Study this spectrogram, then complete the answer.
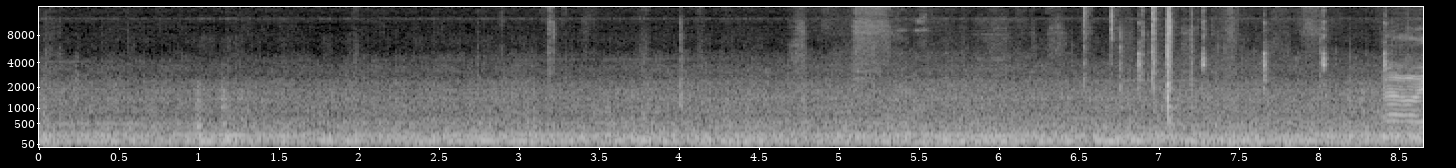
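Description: A car cruises along a highway with a steady, loud engine and road roar throughout, plus a few faint clicks and rattles near the end.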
